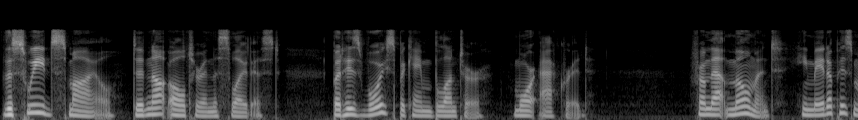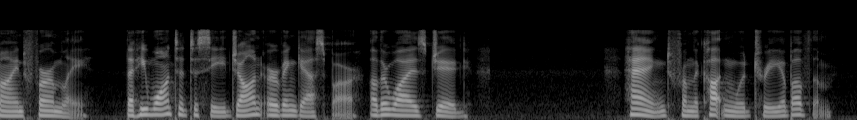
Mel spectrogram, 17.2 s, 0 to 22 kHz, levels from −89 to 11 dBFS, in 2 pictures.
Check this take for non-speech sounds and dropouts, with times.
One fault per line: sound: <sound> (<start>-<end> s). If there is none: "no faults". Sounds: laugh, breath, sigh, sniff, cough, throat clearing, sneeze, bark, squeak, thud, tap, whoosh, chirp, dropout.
no faults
